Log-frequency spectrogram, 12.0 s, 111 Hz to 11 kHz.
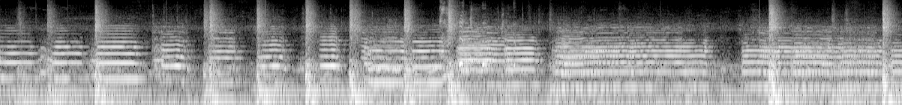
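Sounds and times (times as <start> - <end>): trumpets playing held notes: 0.0 - 12.0
drum hits: 2.7 - 7.8.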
